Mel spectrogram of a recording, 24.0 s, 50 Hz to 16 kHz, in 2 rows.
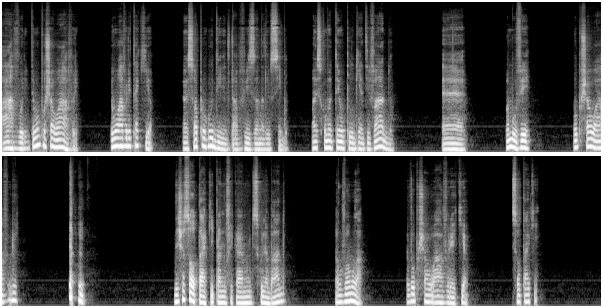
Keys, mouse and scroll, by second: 9.5 click, 13.4 click, 14.3 click.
